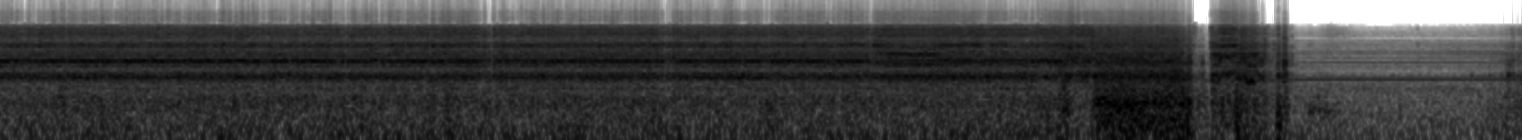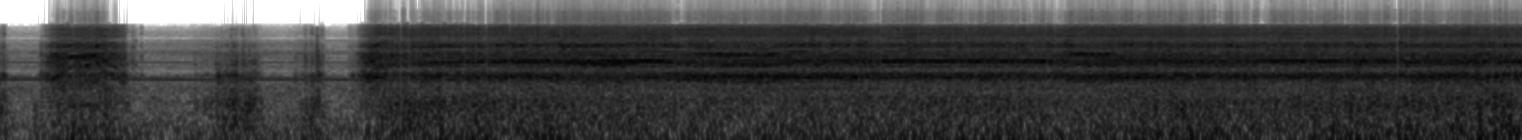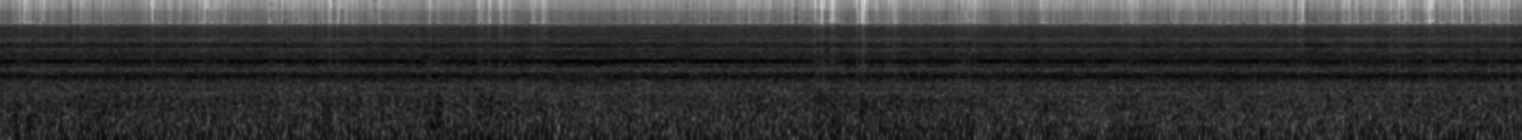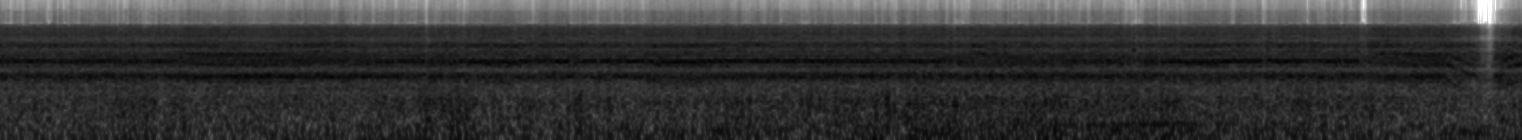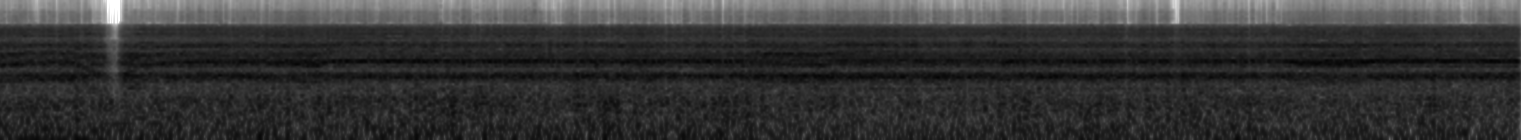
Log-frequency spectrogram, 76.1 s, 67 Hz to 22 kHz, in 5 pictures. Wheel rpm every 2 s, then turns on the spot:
230, 230, 230, 230, 230, 230, 90, 10, 40, 60, 220, 220, 230, 230, 230, 230, 230, 230, 230, 230, 230, 230, 230, 230, 220, 230, 230, 230, 230, 230, 150, 180, 230, 230, 220, 230, 230, 230.
16-18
